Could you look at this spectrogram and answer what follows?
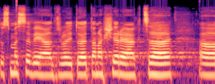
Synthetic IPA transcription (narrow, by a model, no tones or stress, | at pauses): t̪osmɛsɛvɪjaːdrɪlɪt̪o̞jɛt̪anaʃɛɾɛakt͡sɛ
